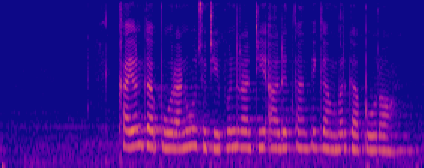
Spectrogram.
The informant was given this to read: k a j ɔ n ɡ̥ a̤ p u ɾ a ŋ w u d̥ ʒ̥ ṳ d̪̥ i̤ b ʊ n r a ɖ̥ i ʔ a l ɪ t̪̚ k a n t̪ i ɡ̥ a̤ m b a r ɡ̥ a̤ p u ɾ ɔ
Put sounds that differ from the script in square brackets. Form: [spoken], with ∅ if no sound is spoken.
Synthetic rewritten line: k a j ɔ n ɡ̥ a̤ p u ɾ a [n] w u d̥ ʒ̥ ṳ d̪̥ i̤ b ʊ n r a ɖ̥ i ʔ a l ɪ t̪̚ k a n t̪ i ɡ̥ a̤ m b a r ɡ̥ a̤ p u ɾ ɔ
